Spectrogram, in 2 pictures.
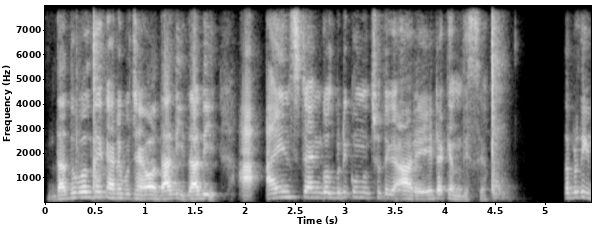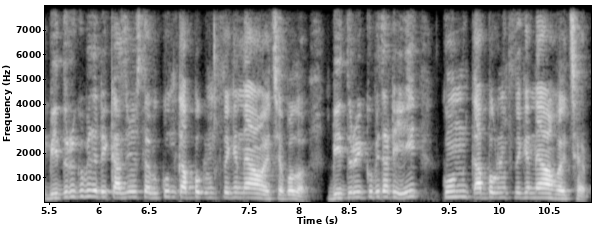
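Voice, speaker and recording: A young Bangladeshi man runs a live online coaching class, quizzing viewers, repeating key answers, and reading their comments aloud. His voice sits high with a darkish tone and a quick pace.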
